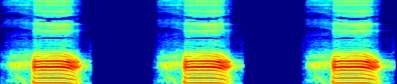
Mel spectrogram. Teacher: خا کی ادائیگی میں زبان کی جڑ کو تالو کی طرف بلند کرتے ہوئے موٹی آواز میں پڑھیں، یعنی خو خو خو۔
